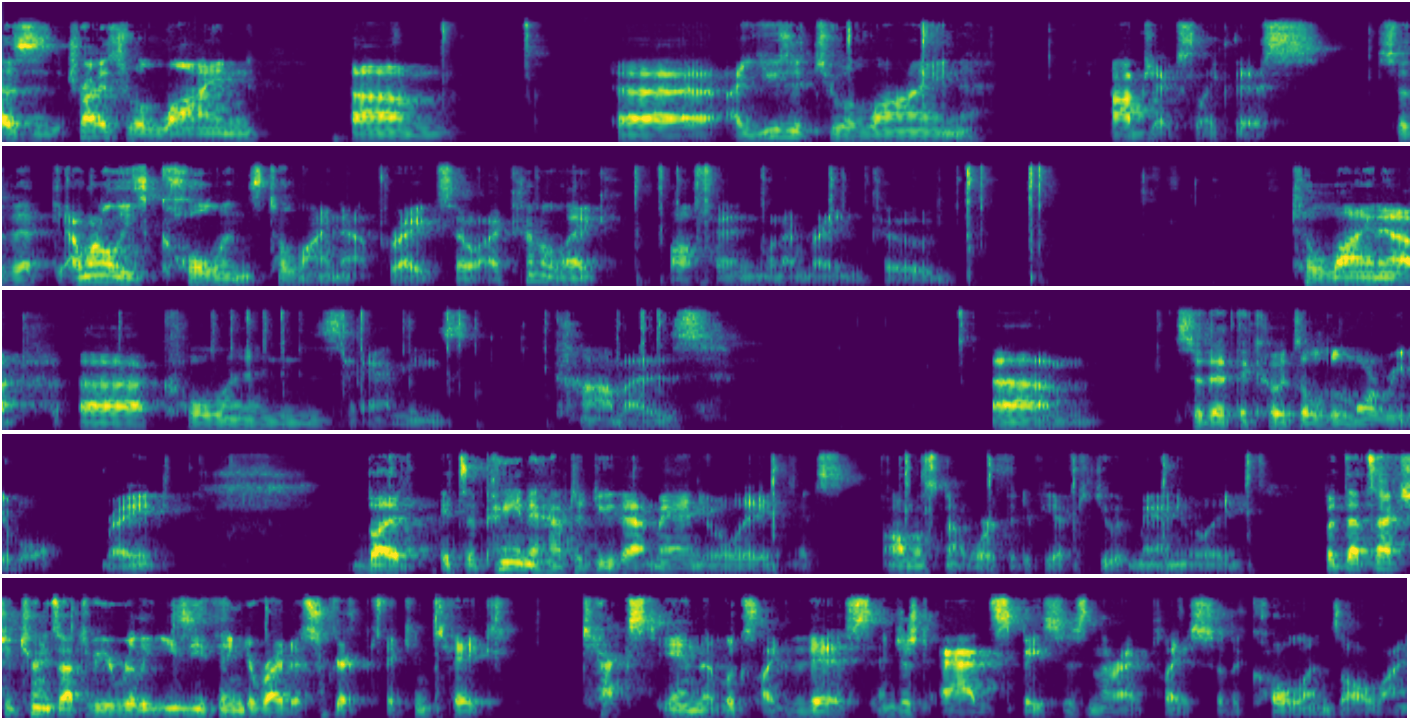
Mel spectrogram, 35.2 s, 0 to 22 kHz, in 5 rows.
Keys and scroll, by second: 4.0-4.7 typing, 5.3 Right, 5.4 Right, 5.6 Right, 5.7 Right, 5.8 Right, 6.0 Right, 6.1 Right, 6.8 Right, 6.8-7.2 typing, 6.9 Right, 7.7 Right, 9.3 Left, 9.8-12.2 typing, 13.2-15.0 Right, 15.0 Up, 16.0 Up, 18.6 space, 19.0 Left, 19.6 Left, 21.0 Left, 25.0 u, 25.6 Escape, 26.1 u, 26.9 u, 28.0 u, 29.4 typing, 30.3 ctrl+r.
